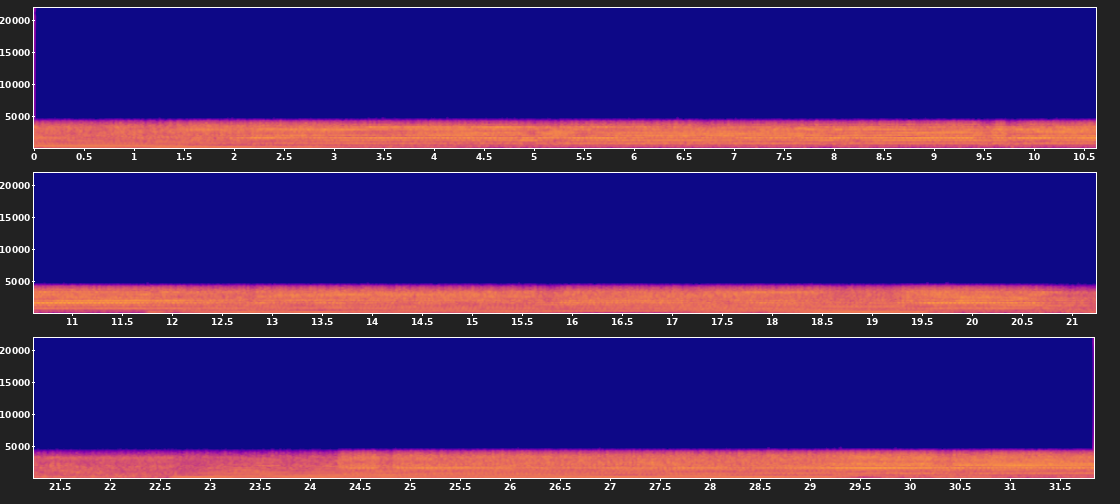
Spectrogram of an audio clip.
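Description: Several ship horns sounding together as a salute for a cruise ship's float-out: long, steady blasts at different pitches that overlap and start and stop at different times. The deepest horns drop out briefly about two thirds of the way through.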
